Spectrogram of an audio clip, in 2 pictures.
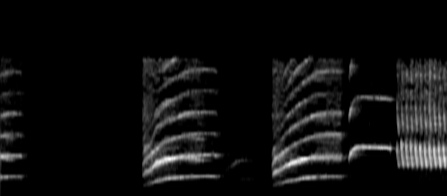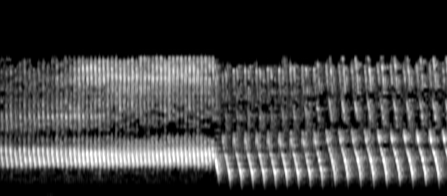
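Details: Canary in breeding condition calling a rival, used to teach young canaries: rising whistled 'cuit' notes, a brief level tone, then a long high buzzy roll that shifts into a slower pulsing trill.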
